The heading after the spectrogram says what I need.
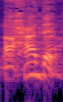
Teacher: احد، دال کے اندر قلقلہ کریں گے وقف کی صورت میں۔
